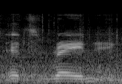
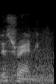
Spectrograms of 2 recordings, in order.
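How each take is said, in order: First: It is said in a dismayed, gloomy tone. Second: It is said in a cheerful, upbeat tone.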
